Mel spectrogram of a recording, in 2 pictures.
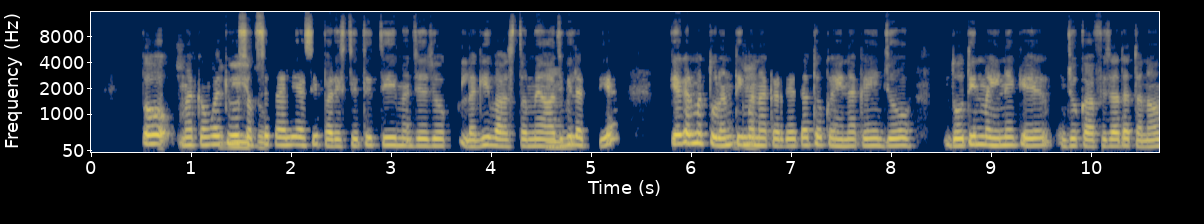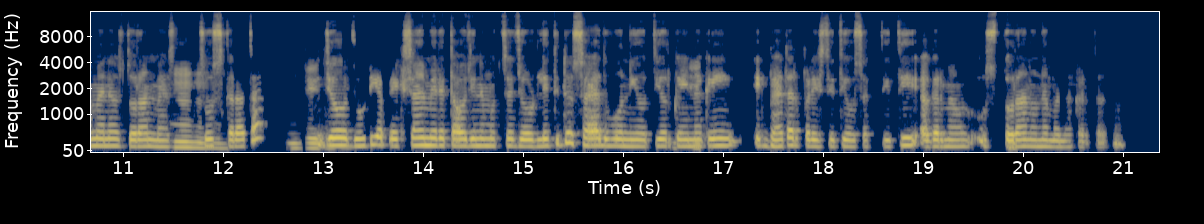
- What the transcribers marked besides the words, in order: unintelligible speech
- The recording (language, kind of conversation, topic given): Hindi, podcast, क्या आपको कभी “ना” कहने में दिक्कत महसूस हुई है?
